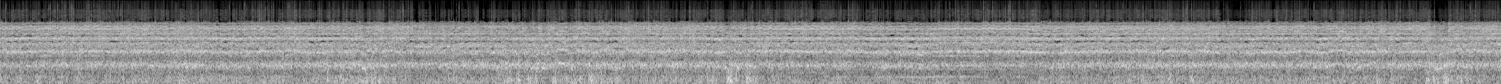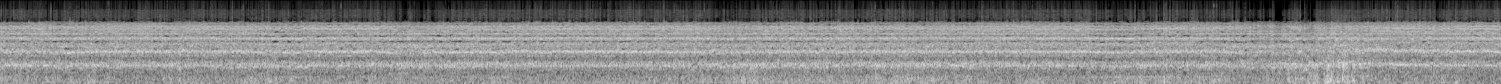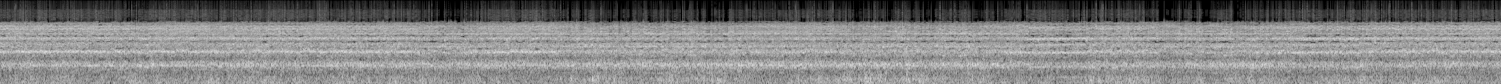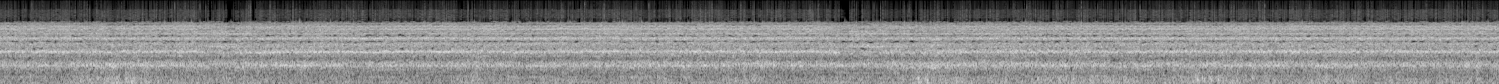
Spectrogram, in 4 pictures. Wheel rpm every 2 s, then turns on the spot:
230, 230, 230, 230, 220, 230, 230, 230, 230, 230, 230, 230, 230, 230, 250, 240, 230, 220, 220, 220, 220, 220, 230, 230, 230, 230, 230, 230, 230, 230.
none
